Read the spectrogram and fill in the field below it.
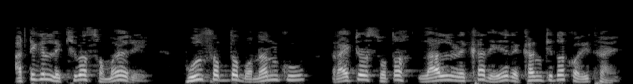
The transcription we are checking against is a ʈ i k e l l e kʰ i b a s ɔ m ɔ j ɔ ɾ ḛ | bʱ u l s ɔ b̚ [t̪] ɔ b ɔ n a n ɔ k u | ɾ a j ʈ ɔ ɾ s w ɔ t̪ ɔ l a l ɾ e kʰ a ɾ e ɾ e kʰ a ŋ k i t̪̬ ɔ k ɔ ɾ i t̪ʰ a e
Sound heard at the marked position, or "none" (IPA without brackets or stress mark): d̪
